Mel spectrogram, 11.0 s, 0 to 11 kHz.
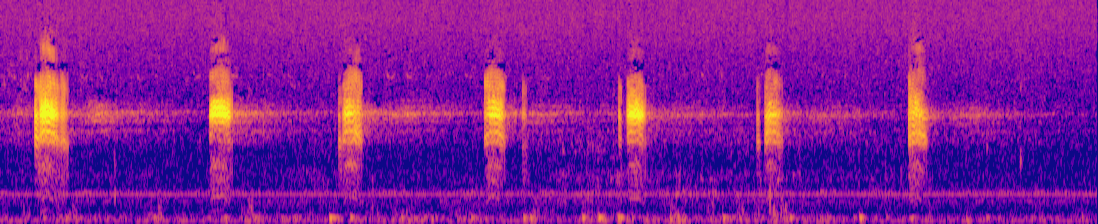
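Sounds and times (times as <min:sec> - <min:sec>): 
soft steady hum: 0:00.0 - 0:10.9
loon kark calls: 0:00.2 - 0:01.4, 0:02.0 - 0:02.8, 0:03.4 - 0:05.6, 0:06.2 - 0:06.7, 0:07.6 - 0:09.9.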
